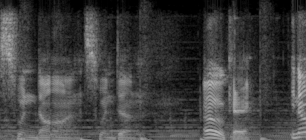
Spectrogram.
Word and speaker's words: Swindon: Is it actually Swindon? Like the D is silent?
